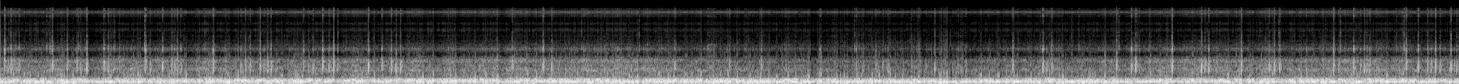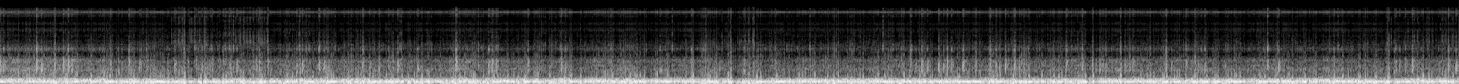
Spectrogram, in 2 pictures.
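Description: Wind buffeting a bicycle-mounted action camera's microphone at racing speed: a loud, steady low rumble that does not let up.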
